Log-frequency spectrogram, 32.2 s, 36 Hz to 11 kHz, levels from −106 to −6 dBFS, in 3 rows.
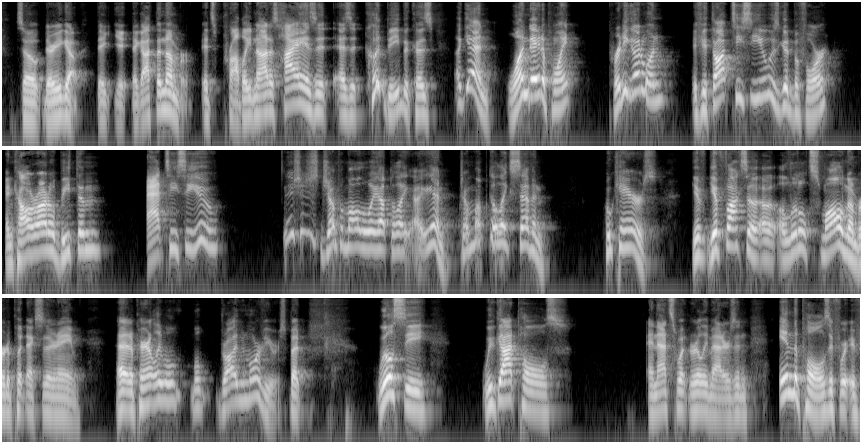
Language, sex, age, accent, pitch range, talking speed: English, male, 30-49, American, 130-220 Hz, 190 wpm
